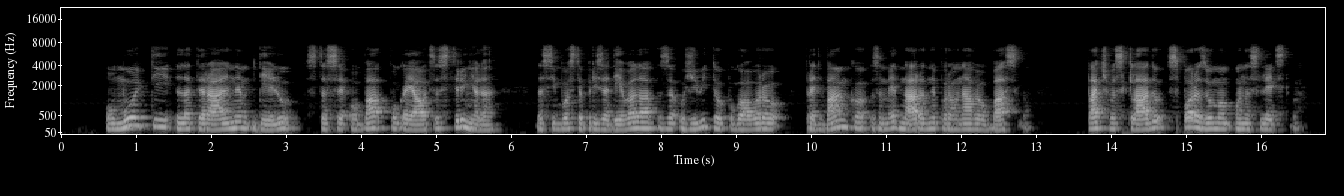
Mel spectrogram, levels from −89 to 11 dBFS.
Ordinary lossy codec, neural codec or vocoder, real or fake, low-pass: none; none; real; none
